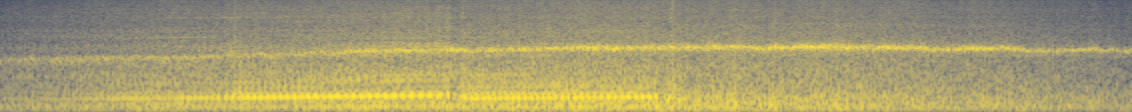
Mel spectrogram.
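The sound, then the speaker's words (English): A motorcycle engine revs hard, its VTEC wail a high, steady engine tone that climbs slowly in pitch over constant wind roar from the rider's open helmet visor. Lower engine tones shift in a few steps partway through. “And then, of course, when the VTEC kicks in, it just wails. And I love it. And that sounds like this.”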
